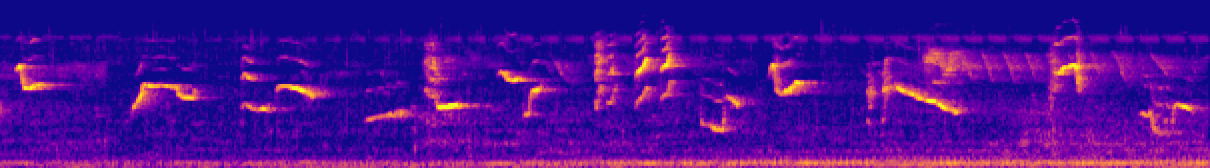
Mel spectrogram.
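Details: Caged Pekin robin in a simple aviary giving a varied warbling song of short whistled slurs and quick chattering notes, tumbling phrases spaced about a second apart, low hum behind.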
